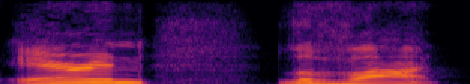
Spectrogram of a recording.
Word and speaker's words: Levant: Aaron Levant is in the building. That's how we say it, right? Is that did I pronounce the name Right.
